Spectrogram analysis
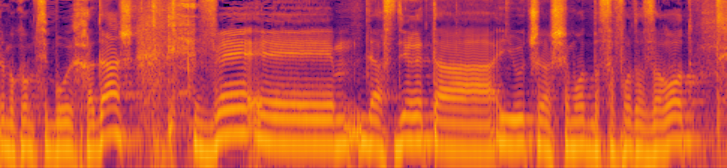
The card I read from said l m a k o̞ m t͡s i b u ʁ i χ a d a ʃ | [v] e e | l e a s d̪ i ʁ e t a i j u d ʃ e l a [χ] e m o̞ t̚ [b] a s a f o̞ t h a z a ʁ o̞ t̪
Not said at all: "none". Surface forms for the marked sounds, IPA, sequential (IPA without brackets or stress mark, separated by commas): v, ʃ, b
